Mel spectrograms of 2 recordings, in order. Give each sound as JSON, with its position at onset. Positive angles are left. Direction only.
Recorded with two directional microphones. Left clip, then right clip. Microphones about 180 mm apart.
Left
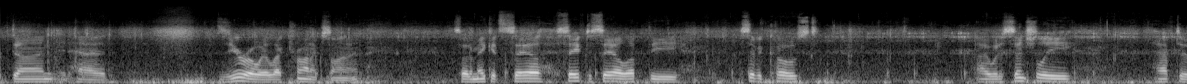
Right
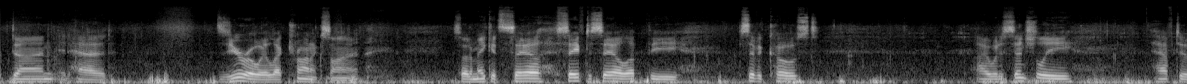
{"t": 0.1, "sound": "speech", "side_deg": -25}
{"t": 0.8, "sound": "speech", "side_deg": -40}
{"t": 2.2, "sound": "speech", "side_deg": -40}
{"t": 4.6, "sound": "speech", "side_deg": -25}
{"t": 7.4, "sound": "speech", "side_deg": -35}
{"t": 9.7, "sound": "speech", "side_deg": -20}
